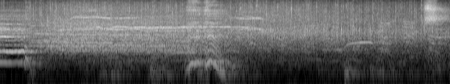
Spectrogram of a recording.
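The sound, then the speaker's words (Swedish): Audience applause at a concert at Cirkus in Stockholm: dense, steady clapping with scattered whistles and whoops, while a voice speaks over the crowd. “en varm applåd”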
